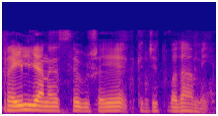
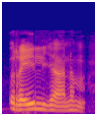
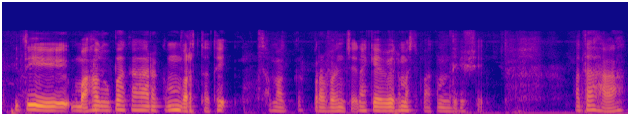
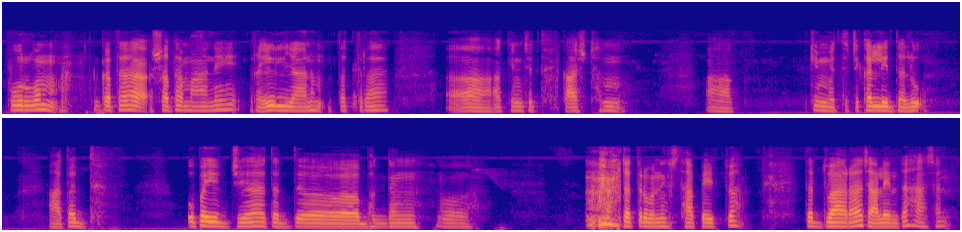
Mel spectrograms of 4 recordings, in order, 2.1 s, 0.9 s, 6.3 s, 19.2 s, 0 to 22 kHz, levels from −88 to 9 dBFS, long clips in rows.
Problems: none marked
